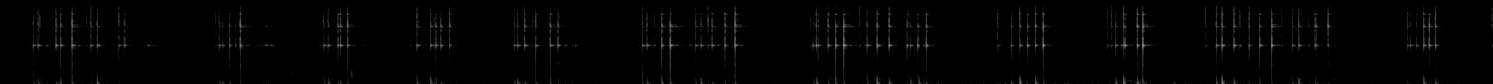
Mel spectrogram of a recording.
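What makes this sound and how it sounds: A small, hollow, white glazed ceramic jar with a pink and gold pineapple print is held in both hands and tapped with long gray-white nails. Bright, glassy clicks come in quick clusters about every second, separated by short silences. Each tap is crisp, dies away almost instantly, and carries a faint high ring near 2.4 kHz.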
